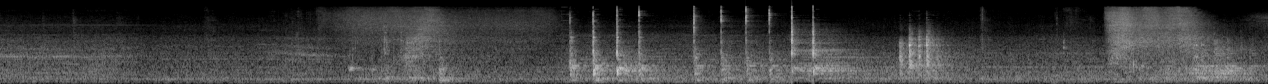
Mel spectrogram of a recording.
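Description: Hammer tapping the hub of a handwheel onto its shaft on an agitator gearbox: a run of about eight sharp metal taps, then a quicker cluster. Near the end a rushing whir as the handwheel is spun by hand and the gear drive turns.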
